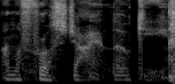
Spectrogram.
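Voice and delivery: slow, low, very soft villain; low quiet impression; Loki. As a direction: draw it out low and hushed. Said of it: "Loki is more like this".

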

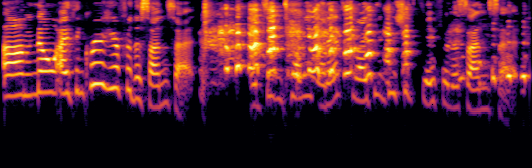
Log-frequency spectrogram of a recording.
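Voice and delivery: high-pitched imitated polite firmness; matter-of-fact refusal. Friend refuses wife's push to leave, retold matter-of-fact. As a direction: hold your ground simply, amused in the retelling. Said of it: "It was just so matter of fact".

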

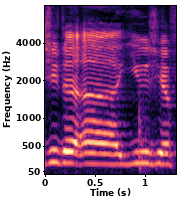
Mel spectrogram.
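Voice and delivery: usual speaking voice

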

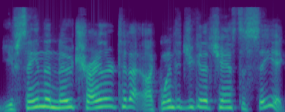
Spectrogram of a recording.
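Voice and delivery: high-pitched retold disbelief; incredulous question. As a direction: squeak it out in mock astonishment. Retelling his surprised reply to son.

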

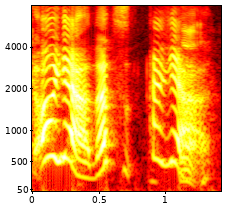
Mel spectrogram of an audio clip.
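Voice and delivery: high, fumbling, caught-out "oh yeah"; awkward agreement. Retold or imitated. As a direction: act sheepish, caught out. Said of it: "I was like".

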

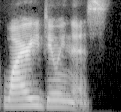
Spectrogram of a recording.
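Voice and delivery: ordinary talk

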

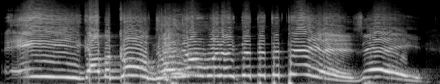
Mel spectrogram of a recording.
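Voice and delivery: high, loud New York guy calling from his car; brash New Yorker asking. Acted. Man at a Mexican light calls to locals, brash New Yorker. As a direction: holler it out the car window, East Coast style. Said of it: "If I'm in Mexico and I pull up".

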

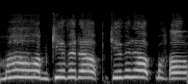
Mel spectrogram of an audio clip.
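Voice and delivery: a hint of a son nudging mom to give it up; mild mock son pleading; son's teasing voice. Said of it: "He's like".

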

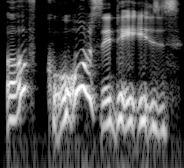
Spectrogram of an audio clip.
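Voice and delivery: slow, wobbling bird cackle on the words; amused kookaburra. A narrator's reading. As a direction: draw it out with a chuckling warble. Kookaburra laughing at Rat.

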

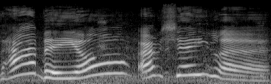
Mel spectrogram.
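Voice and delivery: high, loud, drawn-out sweet greeting; bubbly Sheila. Retold or imitated. Sheila greeting the engineer, high and syrupy sweet. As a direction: sing it out high and sugary. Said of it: "And she goes".

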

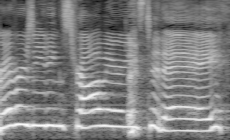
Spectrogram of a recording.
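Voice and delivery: high, slow sing-song mock voice; mock family voice. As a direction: mimic a bored relative.

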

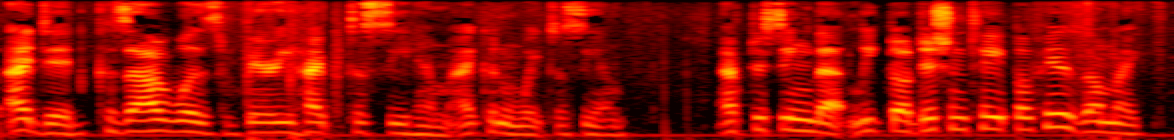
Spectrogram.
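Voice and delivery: ordinary delivery

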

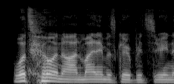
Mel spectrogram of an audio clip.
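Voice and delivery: normal talking voice

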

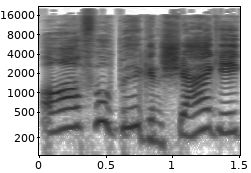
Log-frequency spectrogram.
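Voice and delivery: put-on high, trembling little girl; Roxy describing the bear, quavering. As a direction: quaver it out while clinging to her sister. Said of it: "quavered Roxy".

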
